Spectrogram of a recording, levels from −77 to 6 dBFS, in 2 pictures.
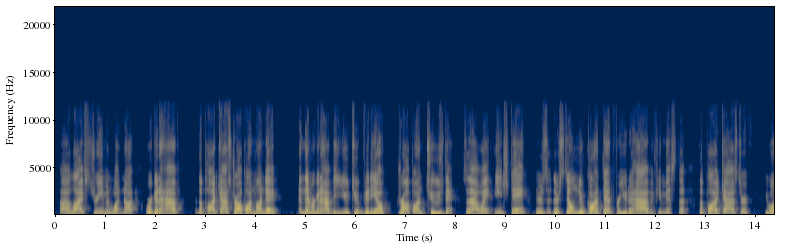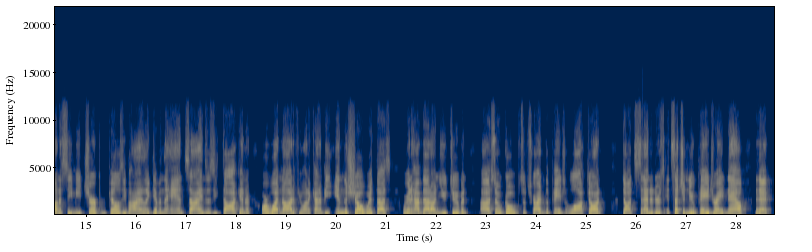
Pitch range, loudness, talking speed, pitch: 140-165 Hz, -21 LUFS, 215 wpm, 150 Hz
